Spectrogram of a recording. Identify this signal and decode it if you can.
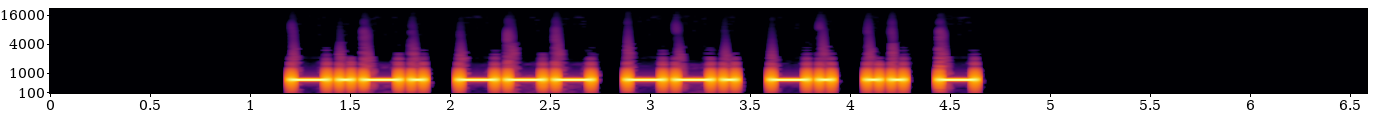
Morse code, heard as a keyed tone, about 20 wpm, 700 Hz. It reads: COGNIT
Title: Build A Word - 3 Letters At A Time - 9-Letter Words - 20wpm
